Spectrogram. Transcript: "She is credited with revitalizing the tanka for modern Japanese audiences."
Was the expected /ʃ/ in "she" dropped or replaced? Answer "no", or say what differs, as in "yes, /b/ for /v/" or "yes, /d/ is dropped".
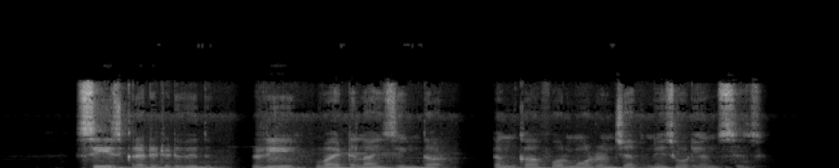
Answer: yes, /s/ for /ʃ/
